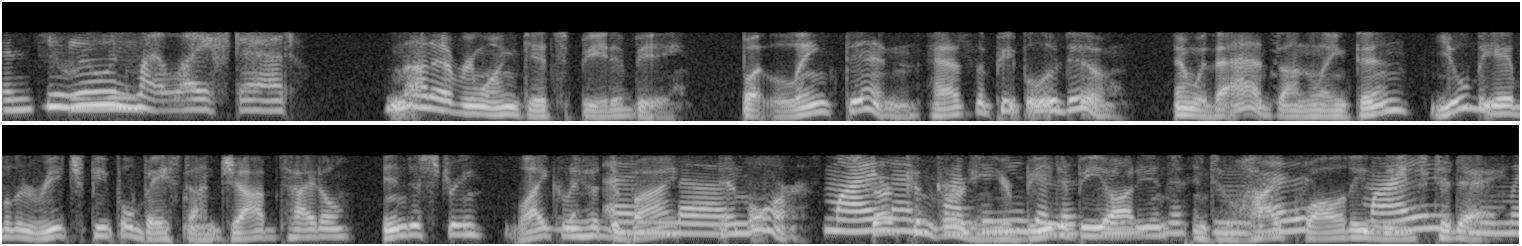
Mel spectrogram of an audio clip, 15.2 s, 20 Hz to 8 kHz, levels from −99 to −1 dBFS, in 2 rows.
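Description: No technical faults can be heard anywhere in this speech.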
